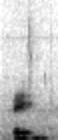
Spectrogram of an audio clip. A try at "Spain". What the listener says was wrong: Say the E, Spain.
